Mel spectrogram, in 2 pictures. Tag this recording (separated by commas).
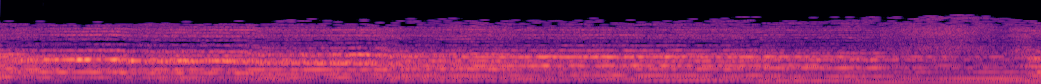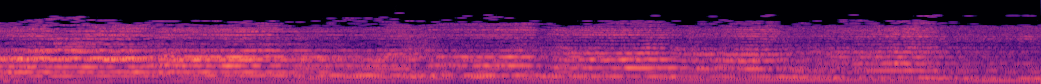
Music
